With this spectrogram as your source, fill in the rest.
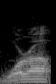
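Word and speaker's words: Nwora: say Jordan Noah, and it's just Wara. Like, the N is silent, and I'm sure you guys have, like, told me that in the past.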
